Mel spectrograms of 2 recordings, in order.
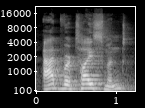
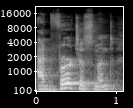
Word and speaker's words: advertisement: Or advertisement, stress on the third syllable, ties, and advertisement, stress on second syllable, ver.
